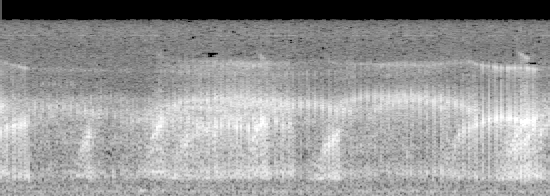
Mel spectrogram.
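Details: Frog croaks standing out from a softer chorus, several distinct upward-sweeping, rattling calls about a second apart, then a longer pulsed trill near the end.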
